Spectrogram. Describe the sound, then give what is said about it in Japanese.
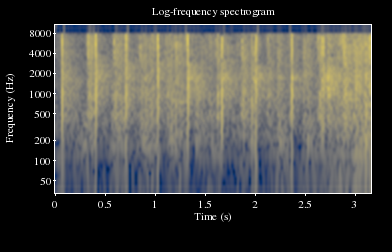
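Applause from an audience celebrating a woman's 25th birthday: many crisp hand claps in an uneven, steady stream, moderately loud throughout. “山崎由香さんが25歳を迎えられましたので盛大な拍手でお祝いをしてあげて”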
